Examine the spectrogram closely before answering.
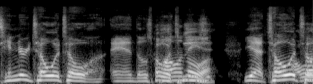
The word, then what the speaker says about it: To'o To'o: So To'oTo'o is how you say it. And it's very different than Tomatoa, which is a crab inside of Maui, inside of Moana.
